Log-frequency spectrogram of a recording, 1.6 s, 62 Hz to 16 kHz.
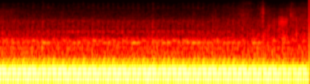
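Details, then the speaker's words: Tuned Audi S4 with upgraded injectors, warmed up, no leaks and no check engine light: steady, even low rumble with no misses, knocks or ticks; normal idle. "Idle sounds completely normal. Doesn't look like there's any leaks, so I think we're good to actually push it."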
